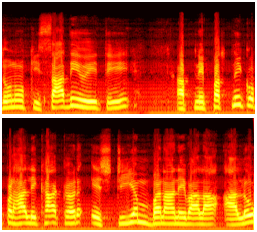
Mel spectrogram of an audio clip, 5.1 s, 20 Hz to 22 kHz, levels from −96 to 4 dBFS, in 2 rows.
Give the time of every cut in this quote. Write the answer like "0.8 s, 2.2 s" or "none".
1.4 s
